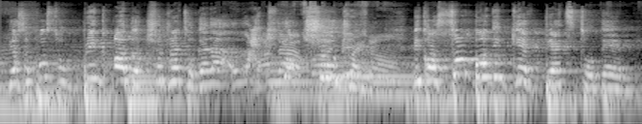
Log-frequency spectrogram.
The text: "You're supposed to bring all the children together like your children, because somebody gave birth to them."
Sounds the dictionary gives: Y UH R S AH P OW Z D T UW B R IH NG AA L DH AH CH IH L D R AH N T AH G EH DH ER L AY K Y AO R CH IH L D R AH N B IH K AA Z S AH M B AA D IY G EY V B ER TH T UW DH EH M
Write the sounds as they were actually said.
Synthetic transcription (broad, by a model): Y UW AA S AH P OW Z T UW B R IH NG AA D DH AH CH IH L D R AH N T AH G EH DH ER L AY K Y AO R CH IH L D R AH N B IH K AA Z S AH M B AA D IY G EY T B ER T T UW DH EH M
